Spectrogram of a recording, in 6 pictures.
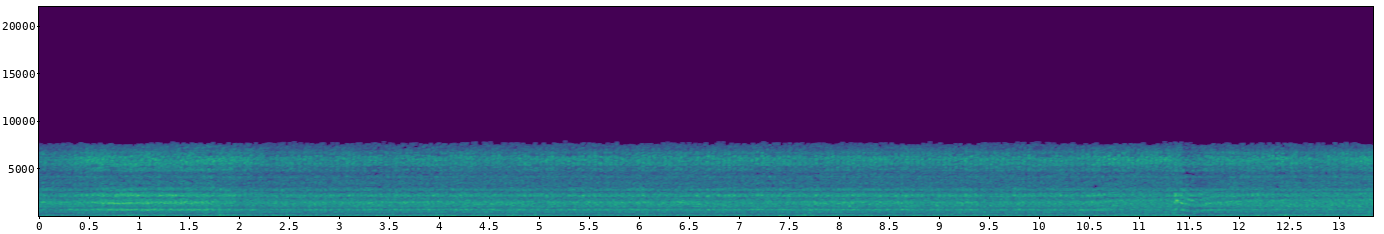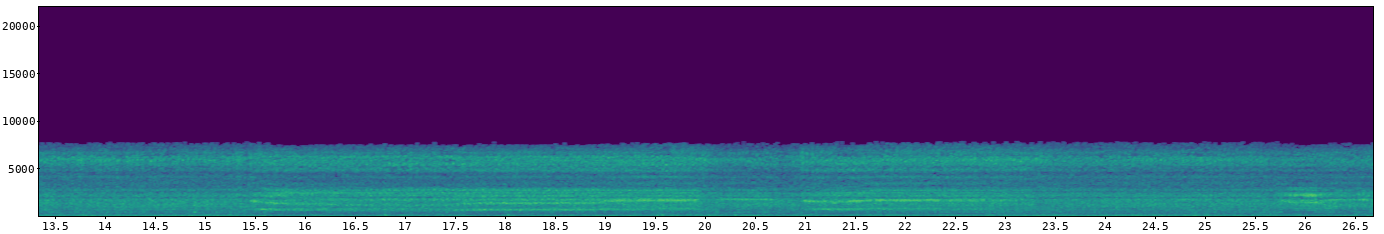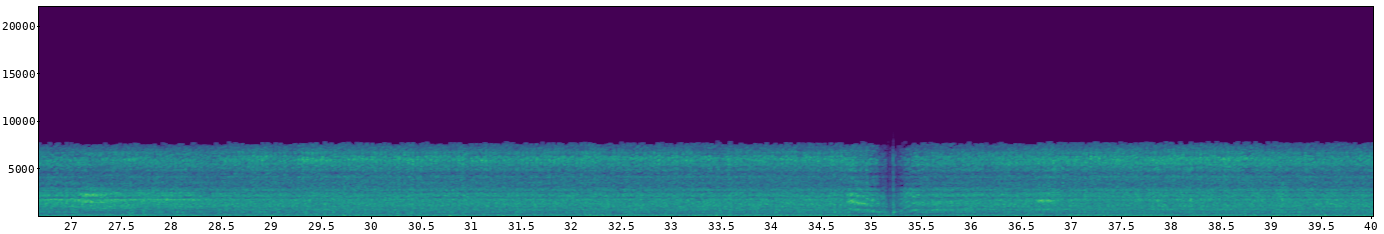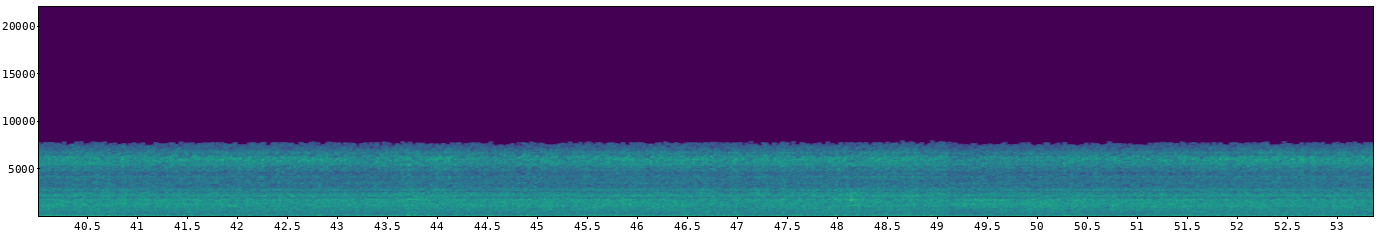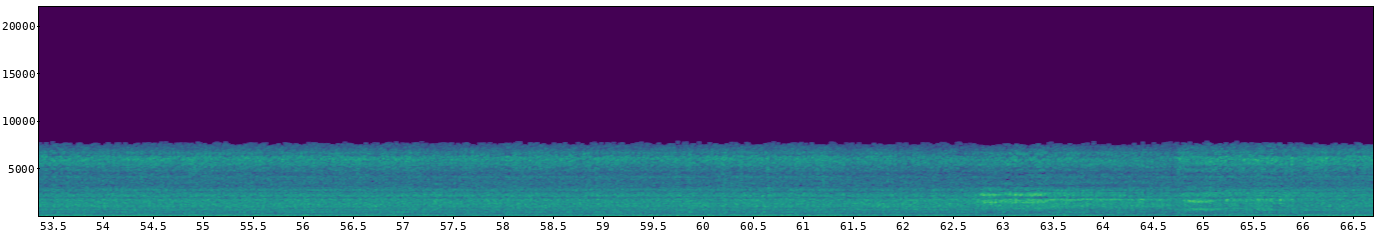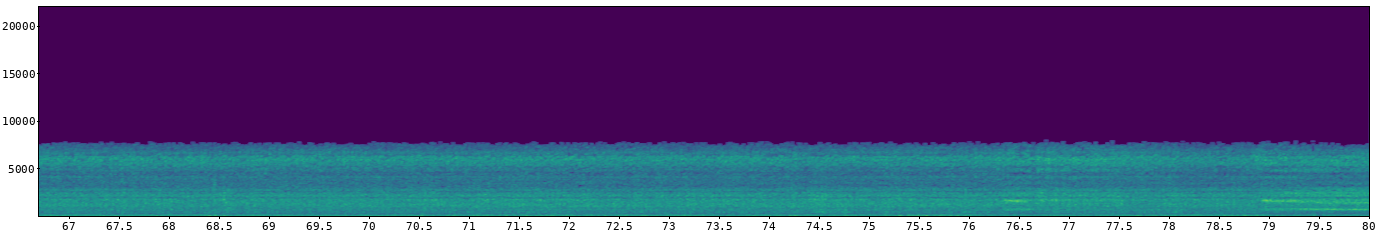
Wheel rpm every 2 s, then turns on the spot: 200, 200, 200, 200, 200, 210, 220, 230, 200, 220, 230, 230, 230, 230, 230, 230, 230, 150, 230, 230, 230, 230, 230, 230, 230, 230, 230, 240, 230, 230, 230, 230, 230, 230, 230, 230, 230, 230, 230, 220.
none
